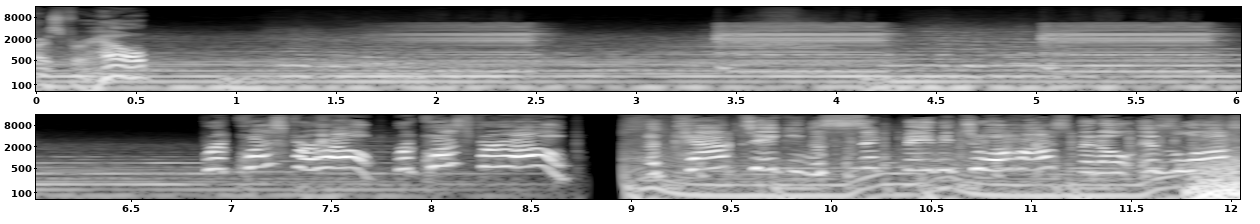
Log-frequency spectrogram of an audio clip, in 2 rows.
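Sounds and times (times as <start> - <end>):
background music: 0.0 - 12.0
electronic alarm buzzer: 1.7 - 2.7, 3.4 - 6.1.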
